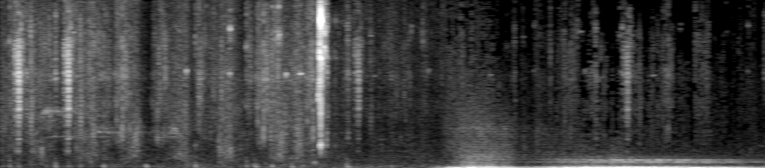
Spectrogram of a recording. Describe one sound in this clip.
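Soft footsteps shuffle across a hard floor.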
